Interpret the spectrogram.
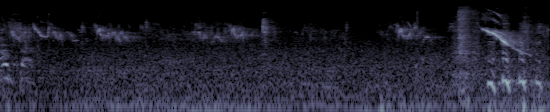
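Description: Outdoor birdsong: small birds chirping, with one loud call sliding down in pitch near the end.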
